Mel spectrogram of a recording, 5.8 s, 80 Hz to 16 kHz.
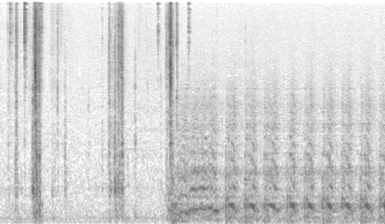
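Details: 1998 Audi A4 B5 2.8 V6 that would not start after one rainy day parked on the street: keys rattle, then the starter turns the engine over slowly and evenly at about three beats a second, never catching.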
